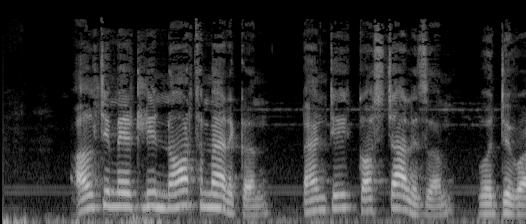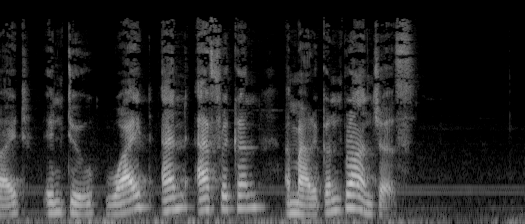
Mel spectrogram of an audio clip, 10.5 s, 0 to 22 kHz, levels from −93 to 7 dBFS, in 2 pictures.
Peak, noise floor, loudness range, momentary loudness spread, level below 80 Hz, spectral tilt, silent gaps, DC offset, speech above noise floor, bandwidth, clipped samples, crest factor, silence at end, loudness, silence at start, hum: -10 dBFS; -62 dBFS; 2 LU; 11 LU; -52 dBFS; -5 dB/octave; none; under 0.1%; 37 dB; 16.5 kHz; under 0.1%; 18 dB; 1.15 s; -26 LUFS; 0.05 s; none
